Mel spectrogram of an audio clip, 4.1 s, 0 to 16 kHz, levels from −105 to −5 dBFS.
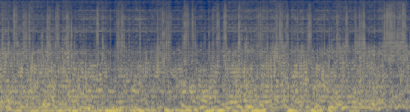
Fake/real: fake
